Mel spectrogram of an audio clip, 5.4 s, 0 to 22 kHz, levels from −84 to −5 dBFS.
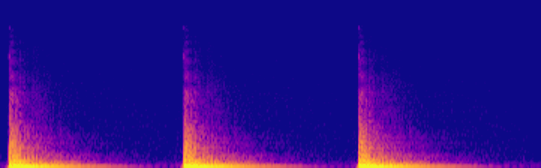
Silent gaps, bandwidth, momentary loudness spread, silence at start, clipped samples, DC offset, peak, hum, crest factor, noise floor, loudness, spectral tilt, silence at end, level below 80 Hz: none; 1.9 kHz; 22 LU; 0.05 s; under 0.1%; under 0.1%; 0 dBFS; none; 14 dB; -64 dBFS; -15 LUFS; -11.5 dB/octave; 1 s; -14 dBFS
